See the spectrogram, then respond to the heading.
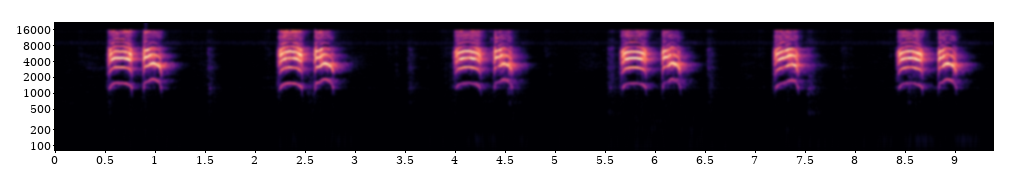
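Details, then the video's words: Brown-throated Sunbird lure sound, from trapped birds, played to coax silent birds into calling. Paired harsh, ringing arched notes repeat steadily about every 1.6 seconds, six bursts in all, against near silence. "PANCINGAN BURUNG KOLIBRI KELAPA"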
